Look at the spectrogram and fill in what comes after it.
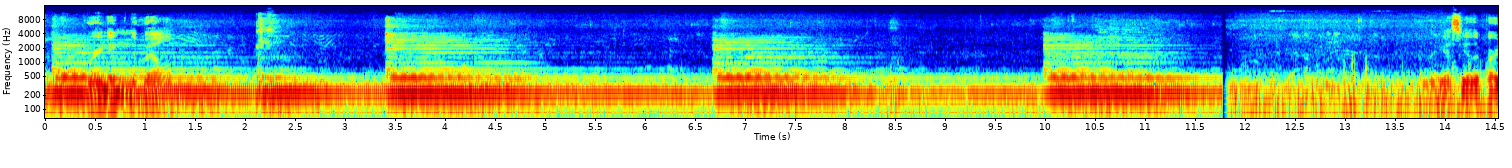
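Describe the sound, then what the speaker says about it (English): A deep bell struck by a clock tower statue's arms tolls repeatedly in slow, resonant strikes, each ringing out and overlapping the next, loud and close, with faint background murmur. "The statue's arms ringing the bell."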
